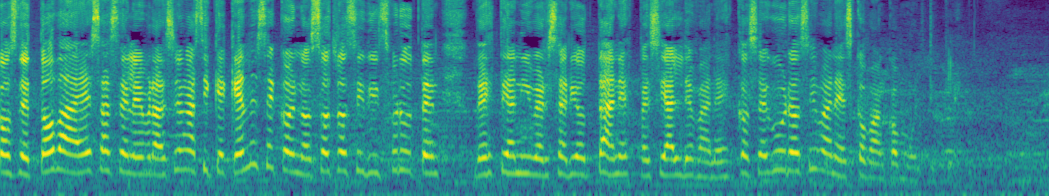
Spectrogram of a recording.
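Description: A young woman speaks brightly and close into a microphone.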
